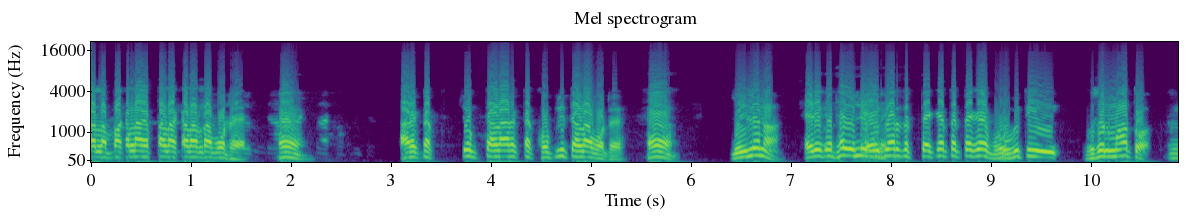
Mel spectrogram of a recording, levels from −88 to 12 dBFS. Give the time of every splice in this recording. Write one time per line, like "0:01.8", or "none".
0:09.1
